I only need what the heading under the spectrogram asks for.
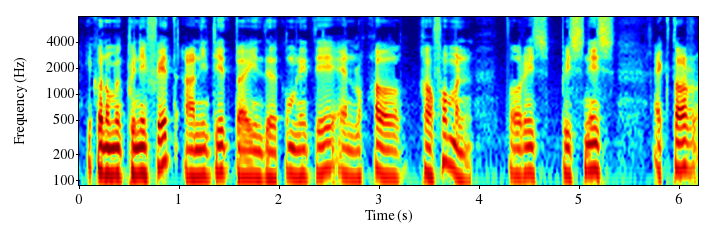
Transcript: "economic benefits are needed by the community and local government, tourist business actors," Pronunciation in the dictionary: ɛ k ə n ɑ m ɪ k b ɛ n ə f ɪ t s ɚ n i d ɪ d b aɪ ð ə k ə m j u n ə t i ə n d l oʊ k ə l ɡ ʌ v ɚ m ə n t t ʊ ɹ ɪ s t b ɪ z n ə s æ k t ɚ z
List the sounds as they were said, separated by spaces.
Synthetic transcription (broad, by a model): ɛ k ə n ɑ m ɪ k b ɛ n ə f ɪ t ɑ n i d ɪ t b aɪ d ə k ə m u n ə t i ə n l oʊ k ə l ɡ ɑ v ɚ m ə n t t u ɹ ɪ s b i s n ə s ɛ k t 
